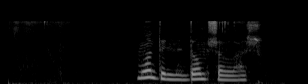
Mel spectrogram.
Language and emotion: Russian, neutral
